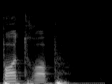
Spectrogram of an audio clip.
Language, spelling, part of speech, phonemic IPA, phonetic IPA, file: German, Bottrop, proper noun, /ˈbɔtʁɔp/, [ˈbotχop], De-Bottrop.ogg
- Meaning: Bottrop (an independent city in North Rhine-Westphalia, in western Germany)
